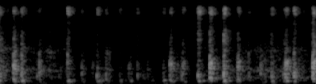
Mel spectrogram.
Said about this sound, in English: Sometimes if you listen really faintly, you can hear people typing.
